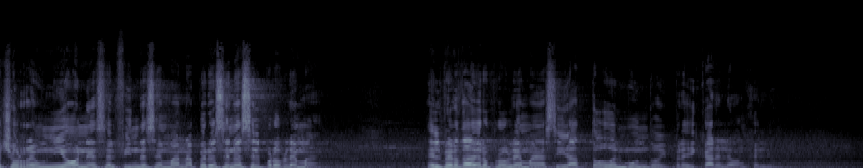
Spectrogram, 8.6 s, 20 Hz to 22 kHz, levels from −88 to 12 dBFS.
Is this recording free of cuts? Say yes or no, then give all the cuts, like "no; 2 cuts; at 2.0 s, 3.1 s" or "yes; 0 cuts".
yes; 0 cuts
